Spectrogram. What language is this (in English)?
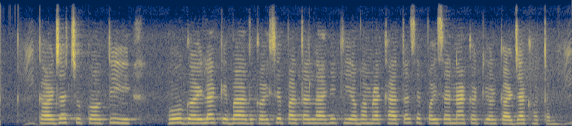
Bhojpuri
